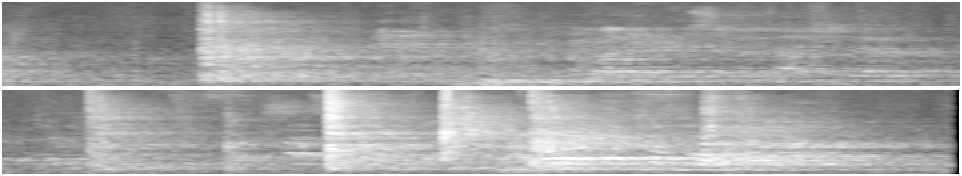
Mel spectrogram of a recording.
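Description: A tennis ball is struck back and forth with sharp pops in an echoing hall.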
